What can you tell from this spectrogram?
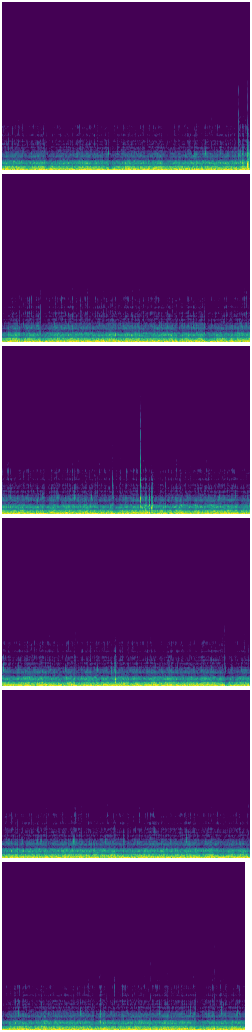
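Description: Steady wind and road rumble from a bicycle rolling along a paved path, heard through a handlebar-mounted GoPro, with a low, constant drone and two brief clicks.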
